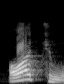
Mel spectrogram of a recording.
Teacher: a anti penúltima sílaba que é a sílaba tônica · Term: proparoxítona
